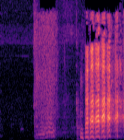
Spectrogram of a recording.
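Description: A man's laughter, a quick run of short voiced pulses starting about a second and a half in and loud, after a brief softer voiced sound just before the one-second mark.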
